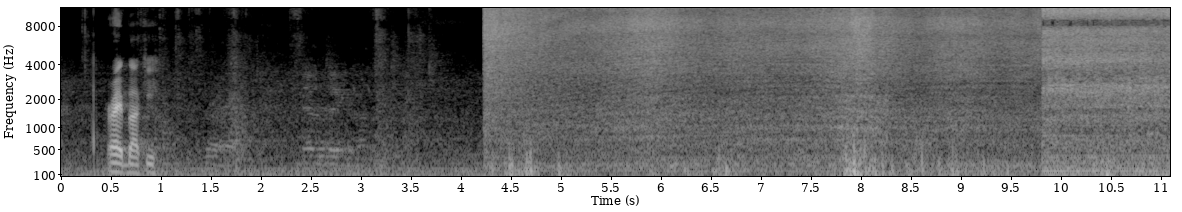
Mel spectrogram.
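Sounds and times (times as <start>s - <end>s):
steady hissing: 4.2s - 11.0s
machine hum with high whine: 9.8s - 11.0s.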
